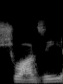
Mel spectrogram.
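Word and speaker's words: Choisy: wii and of course his name is pronounced schwazzi augusto schwazii there's some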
